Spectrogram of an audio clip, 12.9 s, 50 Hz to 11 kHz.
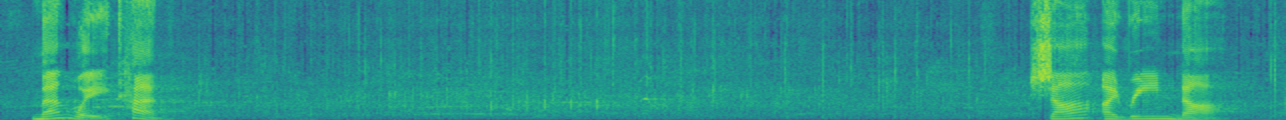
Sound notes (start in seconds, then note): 1.9 applause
